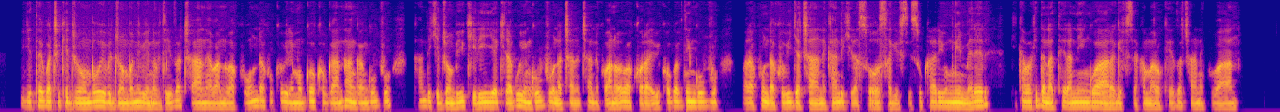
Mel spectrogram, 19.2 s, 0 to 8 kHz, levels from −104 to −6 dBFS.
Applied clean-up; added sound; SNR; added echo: none; none; none; none.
